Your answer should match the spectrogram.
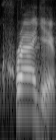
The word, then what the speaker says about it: crack: 크랙이 아니고요. crack이에요. crack. 입술을 모아보세요.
